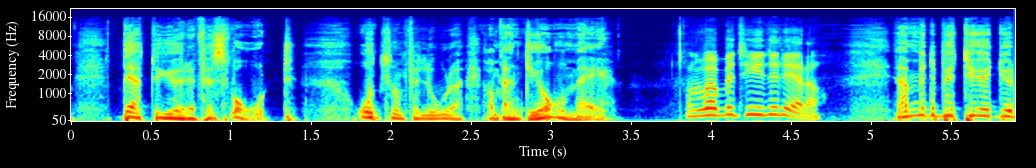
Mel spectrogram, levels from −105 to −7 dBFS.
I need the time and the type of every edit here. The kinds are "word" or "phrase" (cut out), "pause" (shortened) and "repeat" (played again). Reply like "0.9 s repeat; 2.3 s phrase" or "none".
1.9 s phrase; 2.7 s phrase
